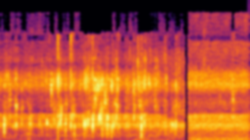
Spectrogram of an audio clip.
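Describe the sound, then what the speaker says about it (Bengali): Chopped onion sizzles and crackles in hot oil in a wok, a steady close frying hiss with brief stirring, and a sudden short dip before the sizzle resumes more evenly. "কড়াইতে তেল দিয়ে দিয়েছি তেলের মধ্যে এবার দিয়ে দিচ্ছি একটু বড় করে রেখে দিয়ে পেঁয়াজ কুচি"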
